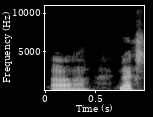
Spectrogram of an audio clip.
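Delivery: normal talking voice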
